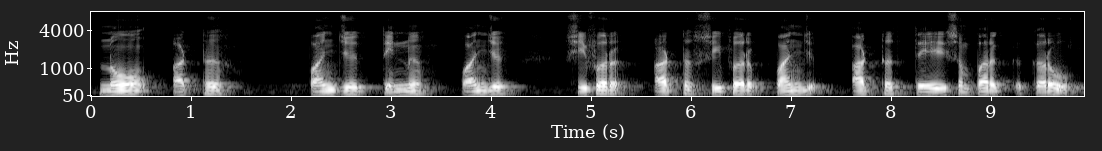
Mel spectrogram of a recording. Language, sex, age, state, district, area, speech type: Punjabi, male, 18-30, Punjab, Sangrur, urban, read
